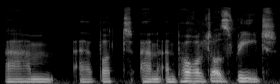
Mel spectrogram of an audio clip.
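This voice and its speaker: A woman's voice: rumbling low, little pitch movement, slow pace, creaky, a little mellow. An older woman with a west of Ireland accent, talking casually and bluntly as a guest on a panel discussion. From Mayo, west of Ireland.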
